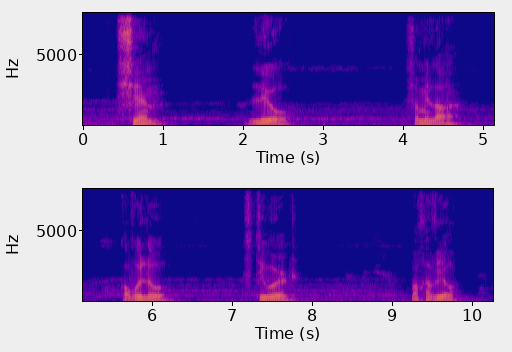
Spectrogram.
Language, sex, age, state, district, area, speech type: Manipuri, male, 30-45, Manipur, Senapati, rural, spontaneous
